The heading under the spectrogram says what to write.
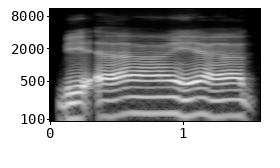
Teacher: Lahi pertama kita idgham ganti kepada lam jalalah dengan bacaan nipis 2 harakat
